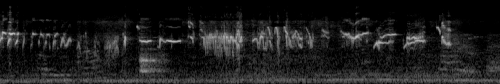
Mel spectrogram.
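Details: Lure song of a pied (trotol) canary with a long roll, played to stimulate other canaries. Loud, high warbling mixes quick rolled trills, zigzagging whistled notes and brief chips in an unbroken flowing run.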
